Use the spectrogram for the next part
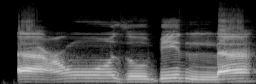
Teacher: ain ya, dia di tengah tenggorokan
